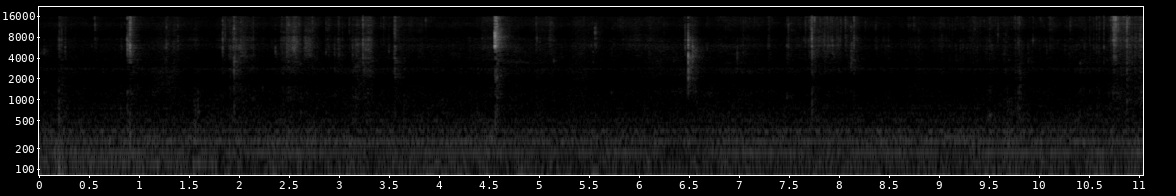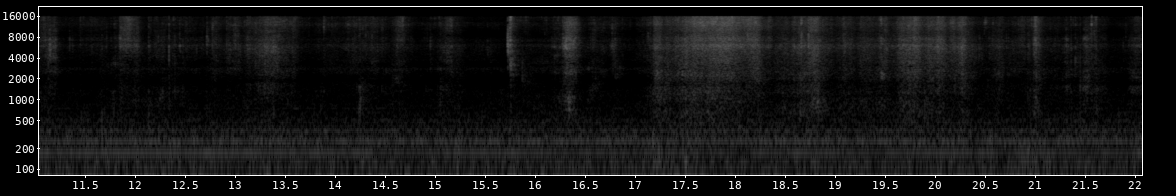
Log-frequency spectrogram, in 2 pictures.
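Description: Close-up chewing of a bacon, egg and sausage McMuffin, with wet mouth clicks and smacks, over a steady low hum. About three-quarters of the way through there is a few-second stretch of louder, noisier chewing.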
